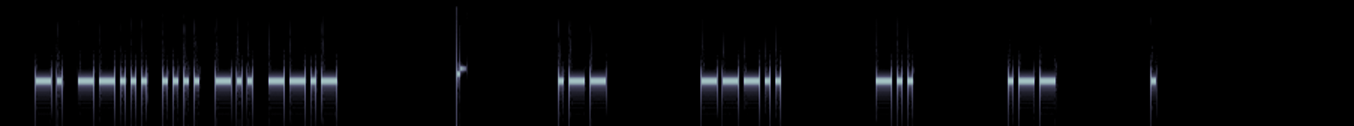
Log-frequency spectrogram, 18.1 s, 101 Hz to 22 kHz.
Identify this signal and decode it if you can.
Morse code, heard as a keyed tone, about 17 wpm, spaced as for 9 wpm, 700 Hz. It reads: N7HDQ W8DWE
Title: USA Call Signs - 5 Characters - 6x Character Spacing - 17wpm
